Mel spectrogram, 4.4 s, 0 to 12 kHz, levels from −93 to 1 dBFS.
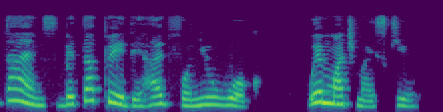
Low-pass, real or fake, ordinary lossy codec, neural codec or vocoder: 7.2 kHz; real; none; none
